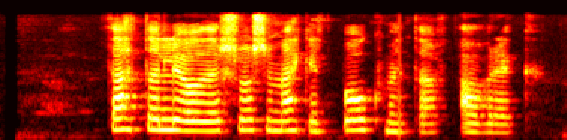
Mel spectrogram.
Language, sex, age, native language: Icelandic, female, 14, Icelandic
